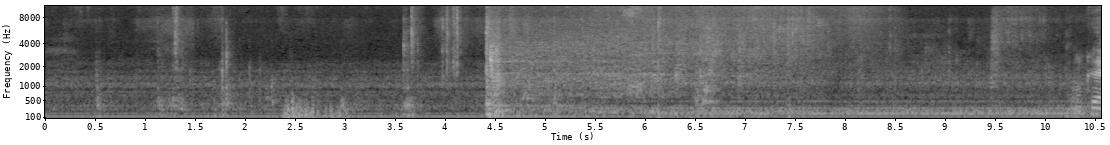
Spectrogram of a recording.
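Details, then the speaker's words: Polar Aurora four-stage canister filter with UV light, new setup on 150 gallon aquarium, first start after priming: handling clunks then steady low hum with slight rattle, running a little noisy; front cover expected to reduce noise. "running a little noisy but once I put the front on here just stop some of that noise"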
